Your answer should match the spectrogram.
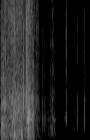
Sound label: stop asphalt; Escape from Tarkov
